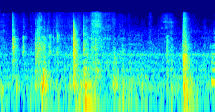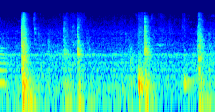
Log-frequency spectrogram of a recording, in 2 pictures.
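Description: Scattered sharp knocks and clicks, about eight at irregular intervals, over soft rustling and shuffling as people move about and handle things in a small room.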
